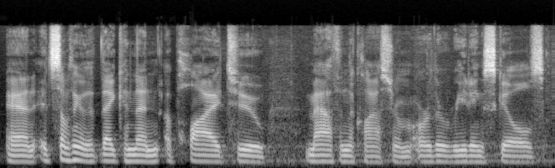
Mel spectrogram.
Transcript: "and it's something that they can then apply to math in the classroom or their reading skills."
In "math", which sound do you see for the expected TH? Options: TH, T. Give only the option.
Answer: TH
